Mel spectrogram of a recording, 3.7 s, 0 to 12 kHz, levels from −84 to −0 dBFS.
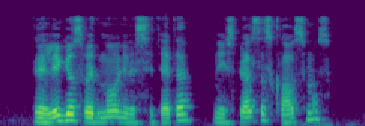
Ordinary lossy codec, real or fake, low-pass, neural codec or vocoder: AAC, 64 kbps; real; 7.2 kHz; none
